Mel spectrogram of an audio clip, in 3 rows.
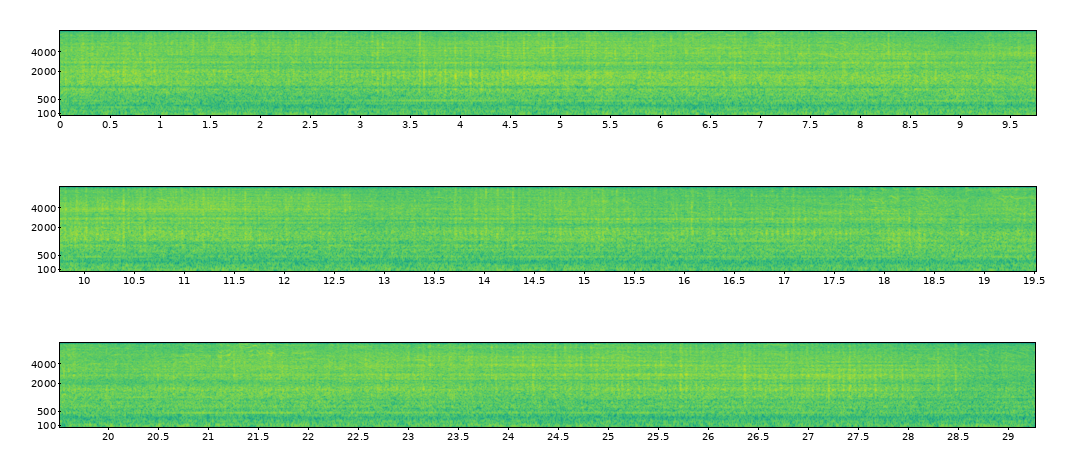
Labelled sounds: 4.8	5.1	Pacific white-sided dolphin, 4.4 to 4.7 kHz
7.6	7.9	Pacific white-sided dolphin, 5.3 to 5.6 kHz
17.3	17.7	Pacific white-sided dolphin, 4.5 to 4.8 kHz
19.3	19.8	Pacific white-sided dolphin, 5.4 to 6.7 kHz
21.9	22.2	Pacific white-sided dolphin, 4.5 to 4.8 kHz
26.6	26.8	Pacific white-sided dolphin, 7.1 to 7.6 kHz

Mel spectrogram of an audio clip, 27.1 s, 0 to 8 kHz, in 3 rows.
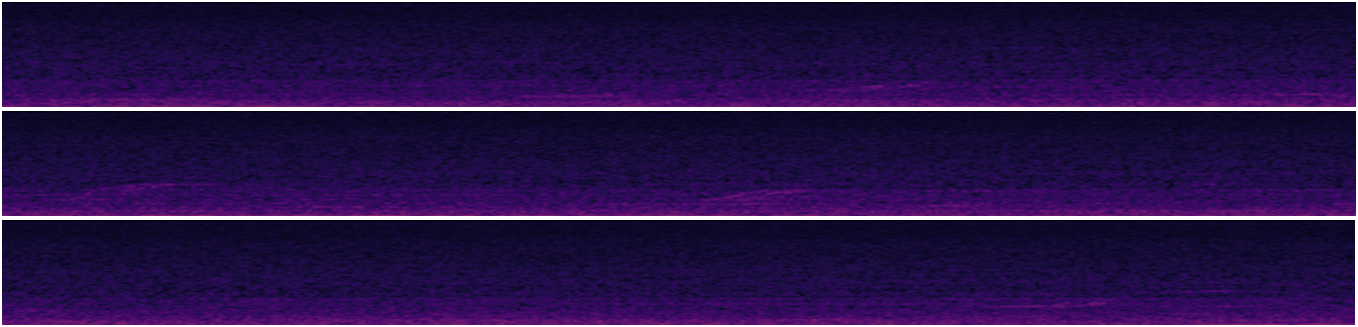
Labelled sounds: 9.8	10.2	humpback whale, 0.80 to 0.99 kHz

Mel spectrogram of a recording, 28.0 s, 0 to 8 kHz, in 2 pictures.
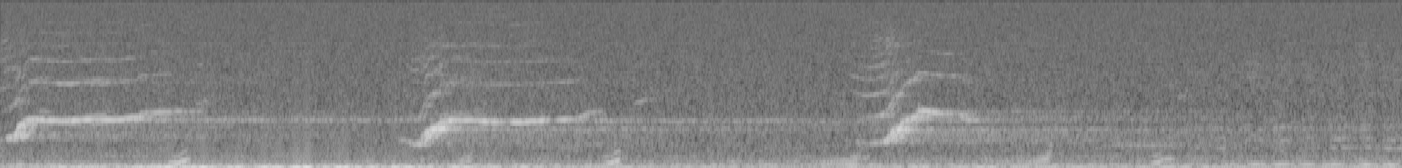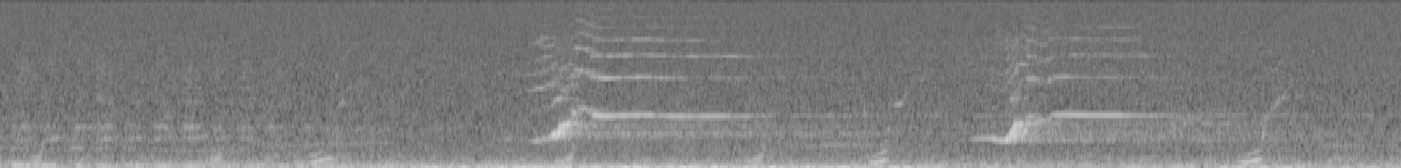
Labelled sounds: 0.0	1.9	humpback whale, 0.80 to 4.4 kHz
4.2	6.1	humpback whale, 0.80 to 2.6 kHz
8.5	9.6	humpback whale, 0.80 to 3.9 kHz
19.3	21.1	humpback whale, 0.80 to 4.8 kHz
24.1	25.3	humpback whale, 0.80 to 3.9 kHz

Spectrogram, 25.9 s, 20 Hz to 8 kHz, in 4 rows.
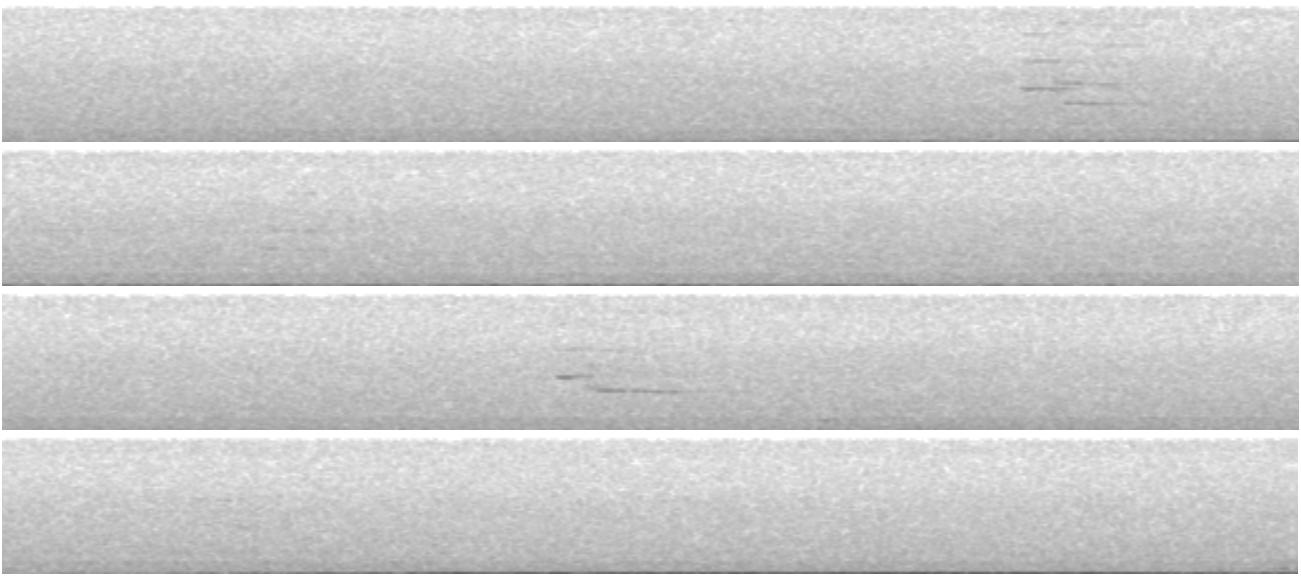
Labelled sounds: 5.1	5.6	killer whale, northern resident, G clan, GG subclan, call N23ii, 2.1 to 3.2 kHz
15.9	16.4	killer whale, northern resident, G clan, GG subclan, call N23ii, 2.1 to 2.6 kHz

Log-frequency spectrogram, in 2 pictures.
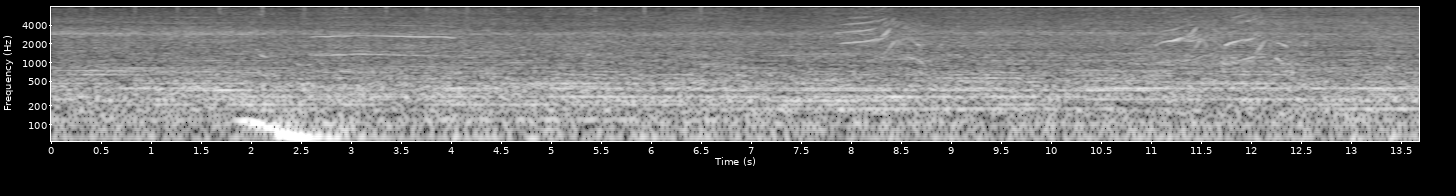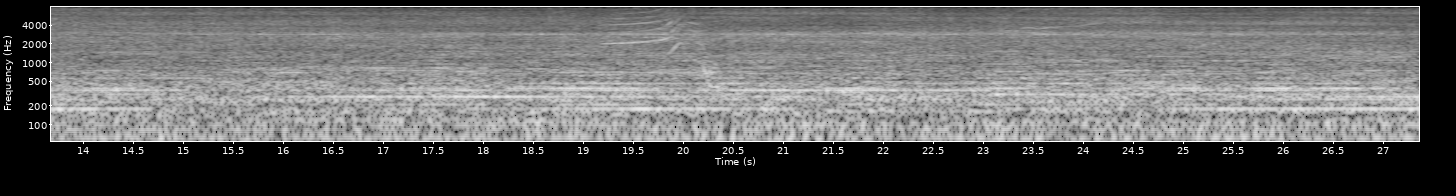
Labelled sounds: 2.5	4.2	killer whale, 0.77 to 5.8 kHz
7.8	8.8	killer whale, 0.30 to 8.0 kHz
11.0	12.4	killer whale, southern resident, 0.30 to 7.7 kHz
19.1	20.3	killer whale, 0.57 to 8.0 kHz
23.3	24.7	killer whale, 2.1 to 8.0 kHz

